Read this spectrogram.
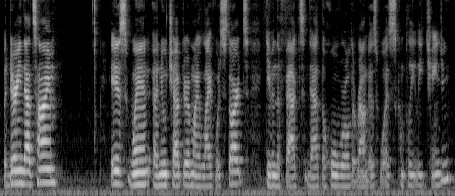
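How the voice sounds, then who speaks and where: His voice is a little high and a bit bright, with vocal fry, fairly even intonation and a normal pace. The speaker, a man in his twenties from Sacramento who was also raised in Mexico, hosts a solo podcast, conversing earnestly and alternating English and Spanish.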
